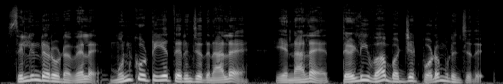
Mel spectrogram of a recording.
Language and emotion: Tamil, happy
